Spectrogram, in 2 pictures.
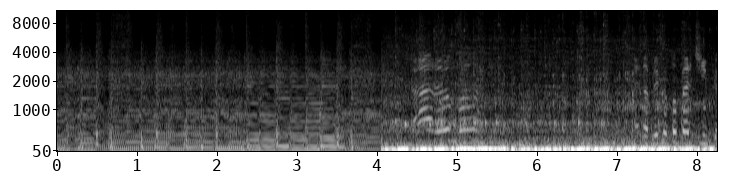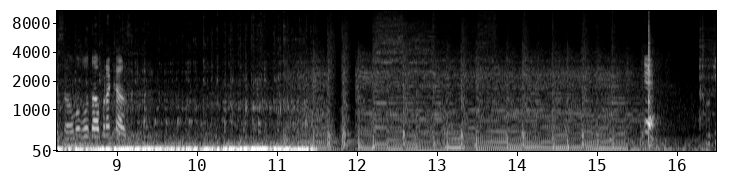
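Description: Background music, then, from about four seconds in, a loud low rumble of a Chevrolet Omega CD's 4.1-litre straight-six engine running close by, with a man's voice over it. The rumble cuts off sharply about seven seconds later, leaving quieter background sound.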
